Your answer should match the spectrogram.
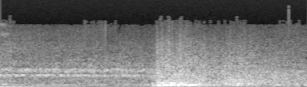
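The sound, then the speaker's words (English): Low, rolling thunder from an approaching storm rumbles steadily, then swells into a heavier, louder roll about halfway through before easing slightly. It sounds continuous, with no voices present. “Hmm, seems to be another storm coming.”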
